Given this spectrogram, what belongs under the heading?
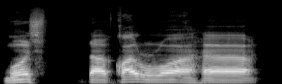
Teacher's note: Ta alif ta, qaf alif ra, qar ra alif ra dengan tebal, ha alif. Mustaqarraha dengan mat asli 2 harakat pada ha.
